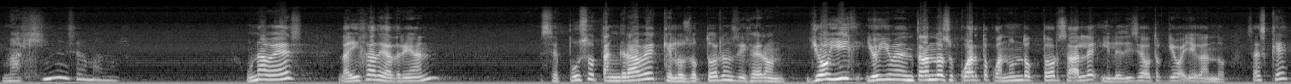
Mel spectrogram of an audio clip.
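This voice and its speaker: Man, Mexican accent, pastor preaching, high pitch, gravelly edge, storytelling, faint mains hum. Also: expressive, normal speed, sharp tone. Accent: Mexican Spanish. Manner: storytelling, acts out dialogue, joking asides. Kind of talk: sermon with anecdotes.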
